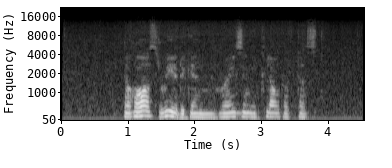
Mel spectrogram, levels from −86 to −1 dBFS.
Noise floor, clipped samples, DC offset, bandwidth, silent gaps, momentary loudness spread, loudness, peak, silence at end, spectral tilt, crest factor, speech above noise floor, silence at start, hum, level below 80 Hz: -49 dBFS; under 0.1%; under 0.1%; 13.5 kHz; none; 15 LU; -20 LUFS; 0 dBFS; 0.75 s; -8 dB/octave; 20 dB; 30 dB; 0.95 s; none; -52 dBFS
